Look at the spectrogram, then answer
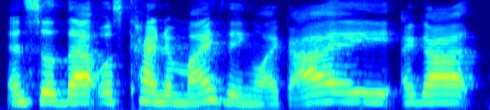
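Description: A woman's voice: on the high side, steady tone, fairly quick, a bit bright. A woman co-hosting a podcast, chatting casually with lots of fillers. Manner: filler-heavy, laughs often. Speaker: podcast co-host.

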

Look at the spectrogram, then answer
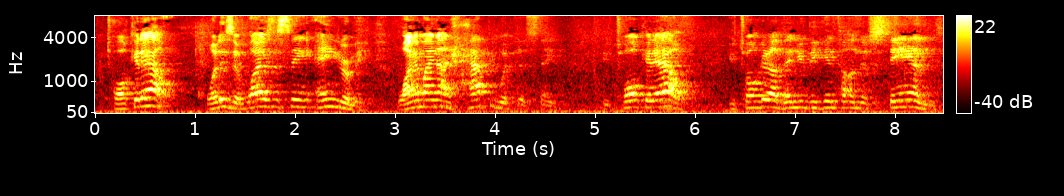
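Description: A middle-aged man teaching a Torah class as a rabbi, asking rhetorical questions and repeating himself, mixing in Hebrew and Yiddish terms. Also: high voice. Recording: echoey room with background noise.

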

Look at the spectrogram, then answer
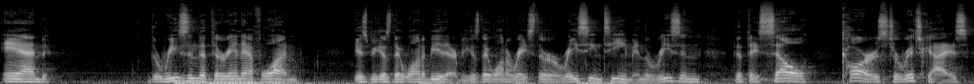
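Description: A man's voice: mid-range voice, steady tone, normal speed. A man co-hosting a sports podcast, explaining racing at length in a casual chat, with many fillers. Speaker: podcast co-host.

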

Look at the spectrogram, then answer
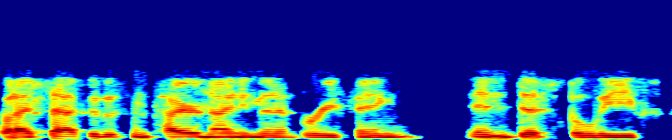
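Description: A man's voice: fairly low pitch, flat delivery, a little fast. A man who coaches staffing businesses, telling a candid, reflective story in an interview. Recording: tinny phone-like line.

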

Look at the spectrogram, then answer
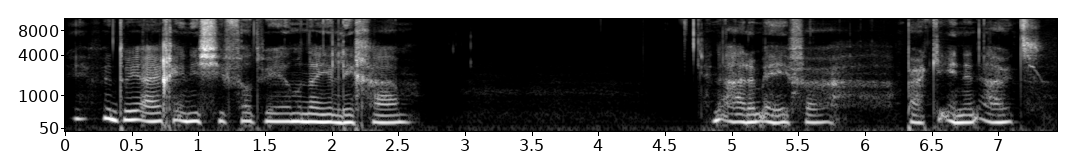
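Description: A woman leading a guided meditation slowly and gently, with long pauses, in a soft voice that often turns to a breathy near-whisper. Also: medium pitch, steady tone.

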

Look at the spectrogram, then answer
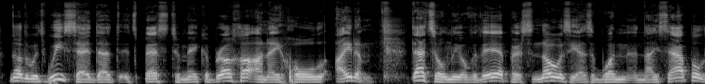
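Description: A man giving an informal religious lesson, explaining a text and often rephrasing his points as a teacher. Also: mid-range voice.

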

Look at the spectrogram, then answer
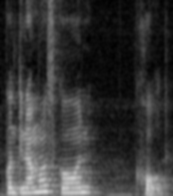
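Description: A woman teaching English vocabulary in Spanish, spelling out each word's sounds slowly and carefully. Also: medium pitch, echoey room. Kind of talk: vocabulary lesson.

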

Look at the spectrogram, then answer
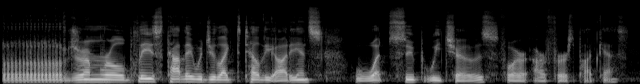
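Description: A man from south of Boston co-hosting a podcast, playful and quick to laugh. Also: on the low side, a little mellow. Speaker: podcast co-host. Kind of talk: casual chat.

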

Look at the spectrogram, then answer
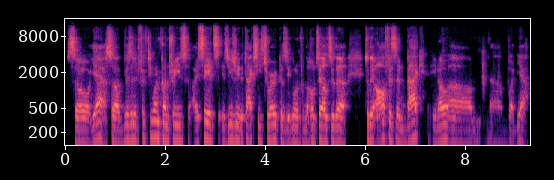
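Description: Man, husky voice, animated storyteller, casual interview guest. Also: mid-range voice, moderate pace. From Dubai. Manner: animated storyteller, laughs often. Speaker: podcast guest.

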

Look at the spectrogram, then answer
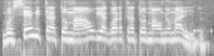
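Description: A man's voice: sits high, moderate pace. A man hosting a radio prank call, talking in a playful, teasing way. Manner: playful, teasing, lively banter.

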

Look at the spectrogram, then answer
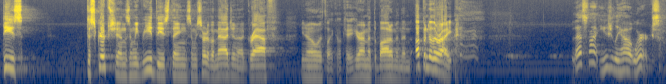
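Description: A man's voice: medium pitch, animated, unhurried, long pauses, fairly bright tone, long reverb tail. A man preaching a sermon as pastor, with impassioned delivery that builds to emphatic peaks.

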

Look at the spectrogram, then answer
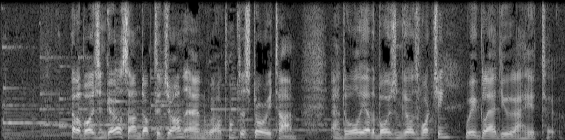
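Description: A man telling stories to children in a deliberate way, leaning dramatically on key words. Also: medium pitch, mellow, faint music behind. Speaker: children's storyteller. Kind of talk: storytelling to children.

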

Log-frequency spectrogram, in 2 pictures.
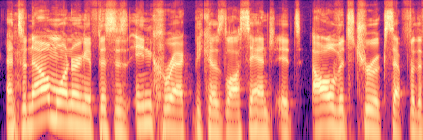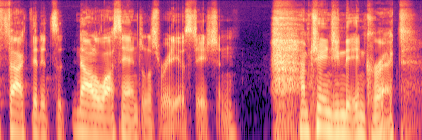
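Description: A slightly high-voiced man in casual podcast chat, talkative and quick to laugh at himself. He meanders through stories in an easygoing way. The sound is dry and close. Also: no echo. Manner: chatty, self-deprecating, laughs often. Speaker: radio board operator and podcast host.

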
